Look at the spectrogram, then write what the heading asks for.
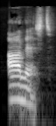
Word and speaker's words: honest: một cái từ mà cái chữ H của nó là câm cho nên chúng ta sẽ không đọc là ho ho gì hết mà chúng ta sẽ bỏ hát đi đọc là Honest nghĩa là chân thật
